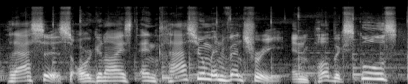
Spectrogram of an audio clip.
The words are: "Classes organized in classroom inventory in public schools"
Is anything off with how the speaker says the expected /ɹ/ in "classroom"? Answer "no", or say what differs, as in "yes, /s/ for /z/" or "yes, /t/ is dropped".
yes, /ɹ/ is dropped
